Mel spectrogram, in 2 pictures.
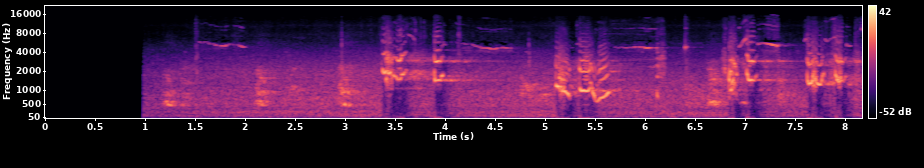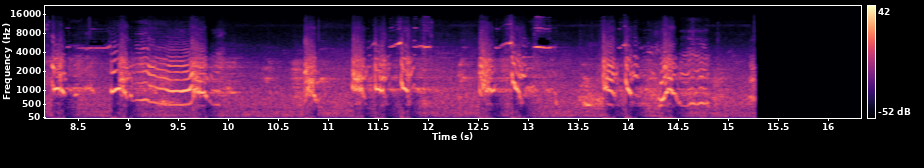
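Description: A small dog howls and yips loudly, close by.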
